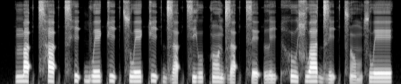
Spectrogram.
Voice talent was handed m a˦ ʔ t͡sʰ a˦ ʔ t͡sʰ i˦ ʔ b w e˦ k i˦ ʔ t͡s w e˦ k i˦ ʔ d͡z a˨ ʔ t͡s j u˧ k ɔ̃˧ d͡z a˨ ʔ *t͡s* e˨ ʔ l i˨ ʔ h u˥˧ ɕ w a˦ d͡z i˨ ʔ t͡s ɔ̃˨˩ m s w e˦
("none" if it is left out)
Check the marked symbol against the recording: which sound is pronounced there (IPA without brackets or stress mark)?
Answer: t͡s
